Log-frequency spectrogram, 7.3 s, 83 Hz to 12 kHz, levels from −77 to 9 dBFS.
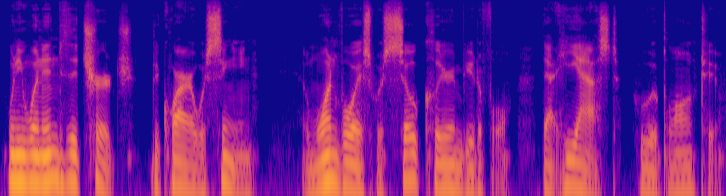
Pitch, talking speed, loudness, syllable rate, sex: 90 Hz, 205 wpm, -20 LUFS, 5.6 syllables/s, male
